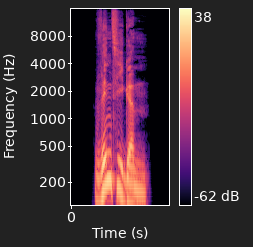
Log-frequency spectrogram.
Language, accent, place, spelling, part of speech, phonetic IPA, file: German, Germany, Berlin, winzigem, adjective, [ˈvɪnt͡sɪɡəm], De-winzigem.ogg
- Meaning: strong dative masculine/neuter singular of winzig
